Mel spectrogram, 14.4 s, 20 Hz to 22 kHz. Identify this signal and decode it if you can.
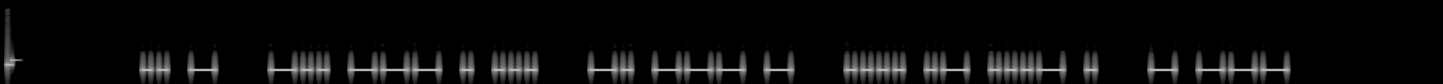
Morse code, heard as a keyed tone, about 15 wpm, 700 Hz. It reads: IT DOES NOT HAVE TO
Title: Sets of 5 Words 15wpm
